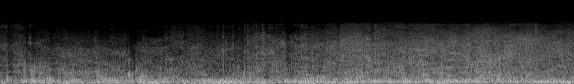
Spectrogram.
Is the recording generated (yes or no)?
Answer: yes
